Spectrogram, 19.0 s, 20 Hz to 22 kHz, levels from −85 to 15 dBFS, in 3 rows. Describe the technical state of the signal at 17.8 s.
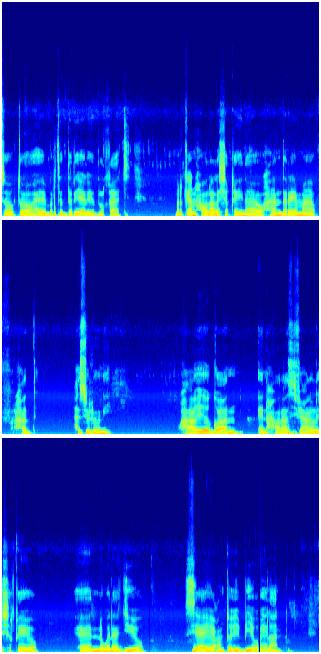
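At 17.80 s the speech cuts off and leaves a silent hole of about 40 ms, ending at 17.85 s. It then resumes further along, as if it had kept playing. This is a Bluetooth dropout, likely caused by audio packets reaching the headphones too late and being discarded. The gap fits roughly three lost packets.

Underneath, a steady, raspy mains buzz runs on at about 35 dB below the speech. Sharp switching spikes, twice in every 60 Hz cycle, leak in through a dimmer, rectifier or missing shield and spread harmonics of 60 Hz up into the kilohertz range.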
